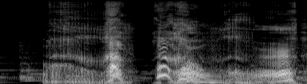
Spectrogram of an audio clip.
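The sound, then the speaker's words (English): A human voice imitates the growl of Buck, a creature crawling through a gap in tree roots: two rough, throaty snarls, the first rising to a sharp peak and breaking off, then a longer rumbling growl that swells and fades. “Buck tried crawling through a gap in the roots and turned and growled for Scoot to follow.”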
